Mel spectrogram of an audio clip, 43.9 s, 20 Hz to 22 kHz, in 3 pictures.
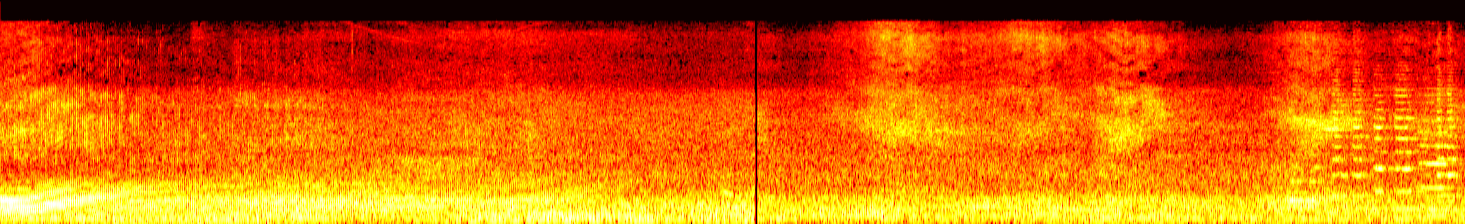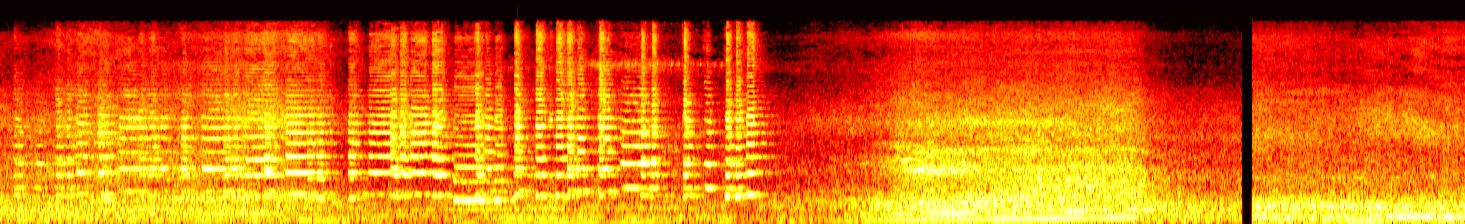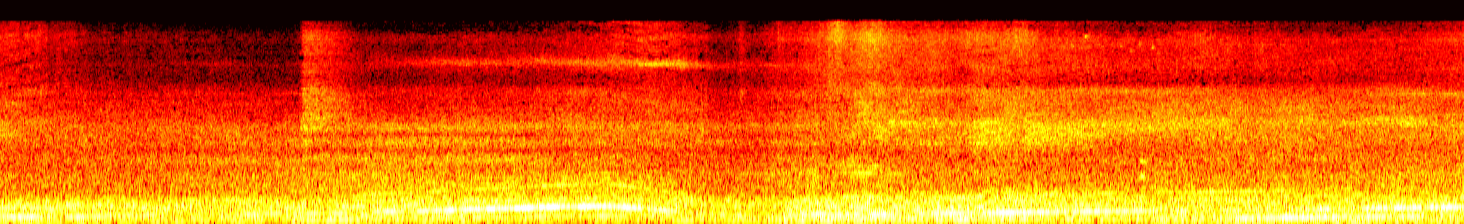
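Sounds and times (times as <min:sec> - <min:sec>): bus engines running: 0:00.0 - 0:43.9
musical bus horn tune: 0:12.8 - 0:22.5
engine revving: 0:23.1 - 0:26.4, 0:32.7 - 0:43.9.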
